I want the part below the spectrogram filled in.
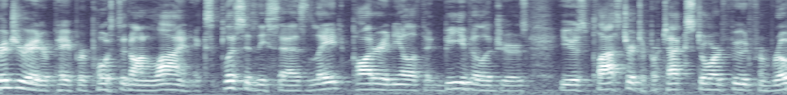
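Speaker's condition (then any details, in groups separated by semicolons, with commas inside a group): No condition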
